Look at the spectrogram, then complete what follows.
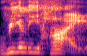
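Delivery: irritated droid voice, high and annoyed. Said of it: "he's just annoyed no one's listening to him".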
